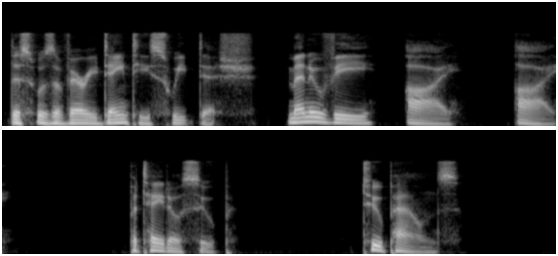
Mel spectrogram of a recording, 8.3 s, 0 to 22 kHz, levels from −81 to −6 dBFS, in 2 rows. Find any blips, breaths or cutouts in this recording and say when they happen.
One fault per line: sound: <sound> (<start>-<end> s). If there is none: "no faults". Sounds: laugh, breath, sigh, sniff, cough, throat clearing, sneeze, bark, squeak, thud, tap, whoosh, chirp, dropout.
no faults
